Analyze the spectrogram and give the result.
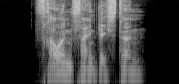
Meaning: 1. superlative degree of frauenfeindlich 2. inflection of frauenfeindlich: strong genitive masculine/neuter singular superlative degree
- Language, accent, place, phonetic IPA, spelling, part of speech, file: German, Germany, Berlin, [ˈfʁaʊ̯ənˌfaɪ̯ntlɪçstn̩], frauenfeindlichsten, adjective, De-frauenfeindlichsten.ogg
